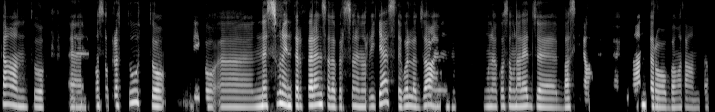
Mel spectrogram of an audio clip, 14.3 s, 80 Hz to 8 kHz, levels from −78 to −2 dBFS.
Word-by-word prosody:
tanto, 185 -6 -1 0.4
ehm, 175 -1 -4 0.3
ma 200 - -2
soprattutto 210 +1 0 0.3
dico, 250 - -7
ehm, 180 -1 -4
nessuna 205 +5 +6
interferenza 210 +2 +5
da 185 -1 +2
persone 185 +2 -4
non 180 0 0
richieste, 190 +2 0
quella 190 -1 +1
già 200 +4 +3
è 185 - -4 0.9
una 185 0 -3
cosa 190 +1 -5
una 185 0 0
legge 180 -3 0
basilare. 165 -1 -4 0.4
È 360 - -21
tanta 195 +1 +2
roba, 165 -2 -2
ma 170 0 -7
tanta. 170 0 -11
185 Hz, 105 wpm, -21 LUFS, 175-205 Hz, 0.9 s, nessuna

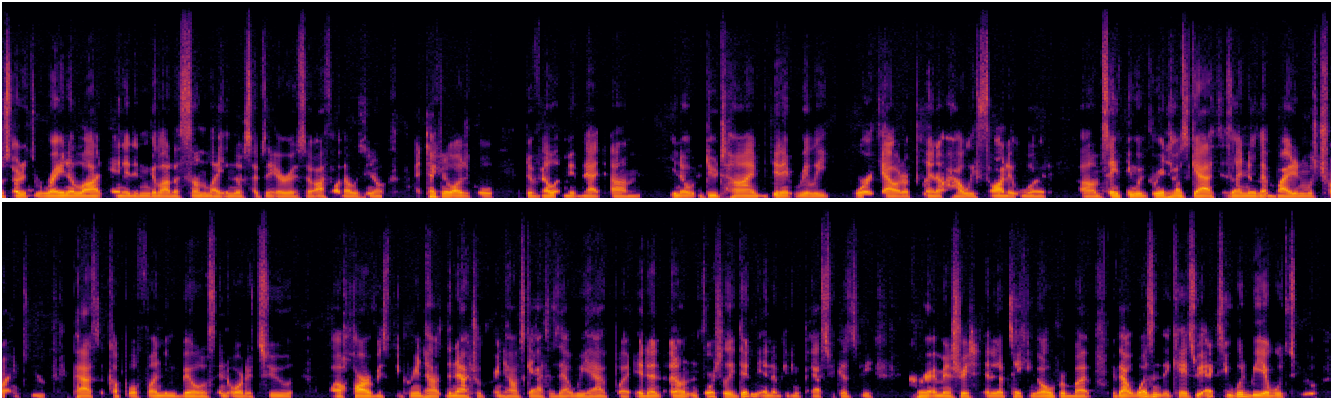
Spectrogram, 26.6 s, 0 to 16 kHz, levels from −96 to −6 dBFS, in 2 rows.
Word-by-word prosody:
started 110 +2 +2
to 95 - -4
rain 110 +3 +5
a 110 - +5
lot 105 -1 +5
and 110 - +2
it 100 - 0
didn't 100 0 -3
get 100 - +1
a - - +1
lot 95 0 +2
of 95 - -3
sunlight 90 -2 -1
in 100 - -2
those 95 -2 -2
types - - -9
of - - -3
areas, 95 +1 -1
so 95 - -3
I - - +1
thought 90 - -3
that 95 - +2
was, 95 +1 -4
you - - -3
know, - - -3 0.3
a - - -11
technological 120 -6 +2 0.3
development 115 0 0
that, 100 -2 +1
um, 95 -1 -2 0.3
you 125 - +1
know, 105 -2 +1
due 125 +2 +2
time 105 -3 0
didn't 110 -3 +2
really 95 -1 -1 0.2
work - - +2
out - - +4
or - - -1
plan - - 0
out - - -1
how - - 0
we 95 -1 -1
thought 100 +1 +2
it - - -3
would, 90 0 -2 0.4
um, 90 +2 -1
same 130 +4 +5
thing 145 - +1
with 135 - +3
greenhouse 125 -3 +3
gases, 100 -2 +3
I 95 -1 +3
know 105 +1 +2
that 100 - 0
Biden 95 +2 +3
was 100 - -4
trying 95 0 -6
to 90 -2 -9 0.3
pass 100 -1 +2
a - - -19
couple 100 - -3
of - - -7
funding 105 -1 -1
bills 90 -2 +1
in - - -3
order - - 0 0.2
to, 90 -1 -2 0.4
uh, - - +2
harvest 100 -4 +4
the - - -16
greenhouse 100 -1 -1
the 105 - -1
natural 105 -2 +1
greenhouse 95 -2 -3
gases 95 -1 -3
that 90 -1 -2
we 100 -1 -2
have, 95 0 -2
but - - -3
it - - 0
un 105 -3 +2
un 120 +5 +3
unfortunately 125 -2 0
didn't 165 +6 +1
end 110 0 -2
up 105 - -4
getting 100 - -8
passed 90 0 -4
because 95 -2 -7
the 95 -1 -7 0.4
current 120 -4 +3
administration 100 +1 0
ended 100 0 +1
up 95 - -3
taking 100 -2 -3
over, 110 +2 +3
but 95 -2 0 0.2
if - - -7
that - - +6
wasn't 150 +1 +3
the 105 - -5
case, 105 -2 -1
we 120 - +2
actually 140 - -1
would 150 -1 +3
be 135 -1 +5
able 120 -1 +2
to, 390 +4 -10
100 Hz, 245 wpm, -29 LUFS, 95-110 Hz, 0.4 s, that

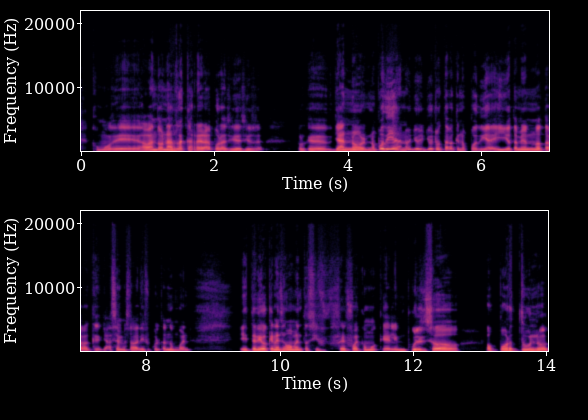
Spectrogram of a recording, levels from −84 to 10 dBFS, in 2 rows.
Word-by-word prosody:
como 115 -1 -7
de 105 0 -2
abandonar 115 +3 +3
la 170 0 +2
carrera, - - +1
por 130 -5 -1
así 110 +3 -4
decirse, 135 - -4 0.5
porque 120 -3 -2
ya 125 +1 +4
no 145 +1 +2
no 160 +6 -5
podía, 220 -2 +4
¿no?, 205 +4 -4
yo 215 -1 -2
yo 205 +1 -3
notaba 205 -2 -3
que 185 - -7
no 165 0 -7
podía 165 0 -2
y 130 -4 -2
yo 120 0 0
también 135 0 0
notaba 125 -1 0
que 120 -4 -8
ya - - -9
se 145 - -3
me 130 - -3
estaba 130 +2 -2
dificultando 125 -1 -5
un 140 - -7
buen, 95 0 -7 0.7
y 135 - -3
te 130 +1 +2
digo 150 +3 +6
que 140 - +1
en 135 - +4
ese 145 +3 +2
momento 140 +2 +1
sí 145 -3 -9
fue 130 0 -5
fue 130 0 -2
como 130 -4 -3
que 110 -1 -3
el 110 0 -2
impulso 130 0 +3 0.4
oportuno 135 +3 +1
135 Hz, 200 wpm, -24 LUFS, 120-150 Hz, 0.7 s, digo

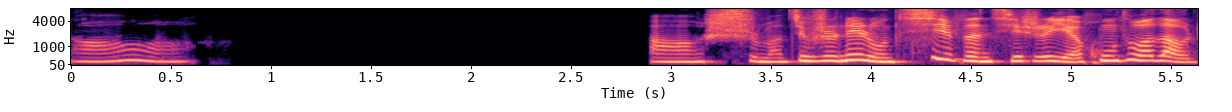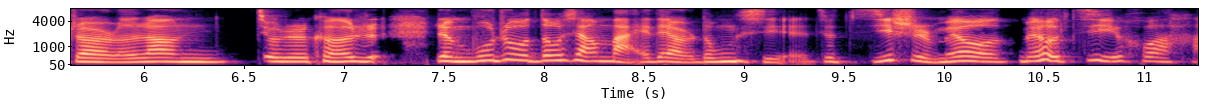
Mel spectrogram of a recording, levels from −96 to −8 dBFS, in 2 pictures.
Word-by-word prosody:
哦。 220 0 -8 2.3
啊， 205 -1 -4
是 225 - -1
吗？ 205 0 -2
就 245 +5 0
是 250 +1 +1
那 290 +3 +6
种 220 -7 +2
气 205 - +4
氛 245 -4 +3
其 220 +2 +1
实 240 0 +1
也 205 -3 +3
烘 260 +4 -1
托 270 -1 +3
到 245 -7 +2
这 210 +2 +1
儿 195 -2 +2
了， 180 +1 -3
让 210 0 +3 0.4
就 225 - 0
是 215 0 0
可 235 - -4
能 215 +1 +3
忍 215 - -2 0.2
忍 235 -2 +2
不 260 +5 -2
住 290 +2 -1
都 270 +3 -2
想 260 -5 0
买 220 -2 0
一 - - -4
点 215 -1 +1
儿 175 - -6
东 205 +4 -2
西， 190 -6 -8
就 210 - -8
即 205 +5 -3
使 255 -7 +2
没 195 +3 -4
有 220 -5 +1
没 225 - -5
有 - - +2
计 235 +1 -4
划， 230 -3 -9
220 Hz, 240 characters per minute, -17 LUFS, 205-245 Hz, 2.3 s, 那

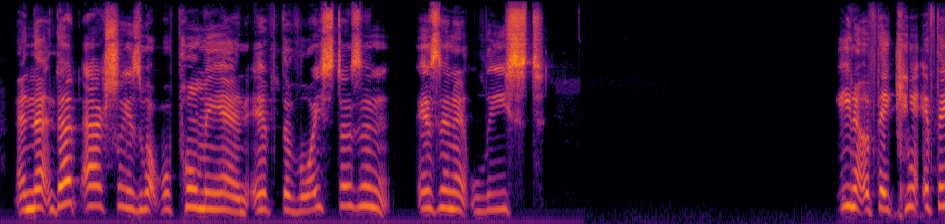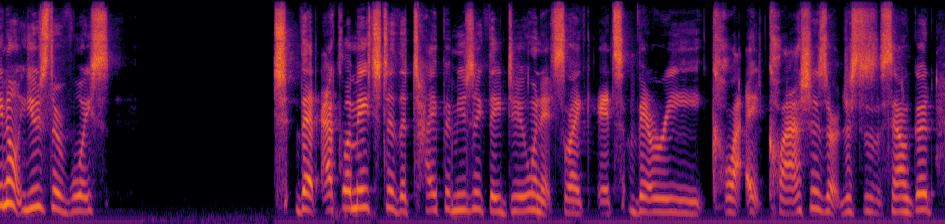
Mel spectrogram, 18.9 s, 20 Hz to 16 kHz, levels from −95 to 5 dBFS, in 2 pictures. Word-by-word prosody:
and 260 +5 0
that 290 -3 0
that 365 +3 +2
actually 320 -1 +3
is 255 -2 0
what - - -7
will 265 +1 -10
pull 300 +5 -4
me 275 -1 -3 0.2
in. 215 -2 -8
If 260 -2 -6
the 255 -2 -7
voice 255 +5 +3
doesn't 320 -3 -2 0.3
isn't 280 0 +3
at 245 -4 -7
least 245 - +5 2.9
you 315 +1 -1
know, 300 - -1
if 260 - -6
they 275 -2 +1
can't 305 +3 -3
if 300 - -4
they 315 0 -1
don't 355 -5 -1
use 290 0 +3
their 270 -3 -4
voice 235 - +1 1.6
to - - +8
that 265 +2 0
acclimates 285 +3 +3
to 290 -1 -1
the 235 -2 -9
type 250 +3 -4
of 275 - -12
music 255 0 -4
they 230 -1 -6
do, 235 +3 -8
and 250 -5 -7
it's, 195 - +3
like, 210 -2 -8
it's 195 0 +3
very 220 -3 -9
cla 225 -1 -5
it - - -8
clashes 245 +5 0
or - - -7
just 230 0 +2
doesn't 225 -5 -3
sound 230 -1 +1
good, 260 -2 -5
255 Hz, 160 wpm, -23 LUFS, 230-290 Hz, 2.9 s, to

